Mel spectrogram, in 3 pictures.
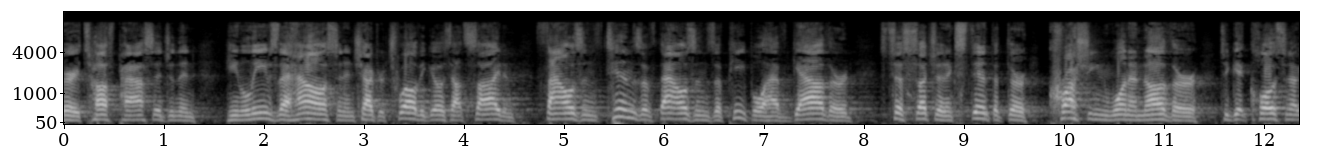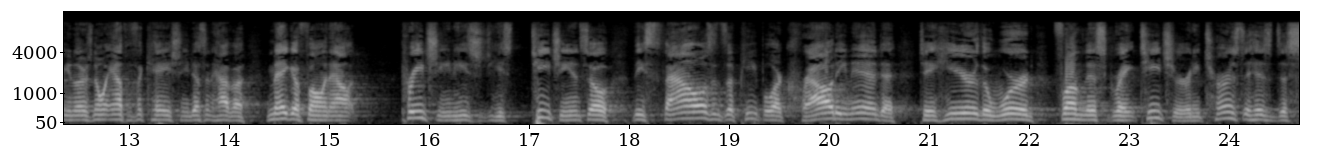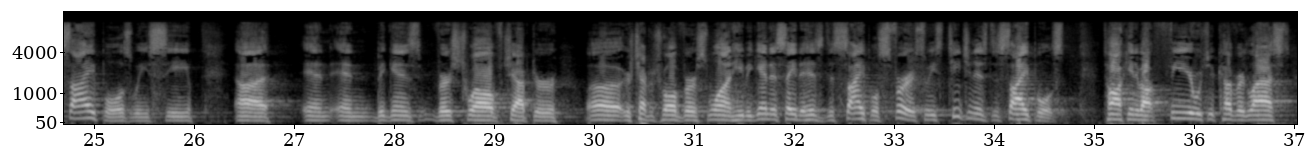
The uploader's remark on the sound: Sunday Morning Sermon Audio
